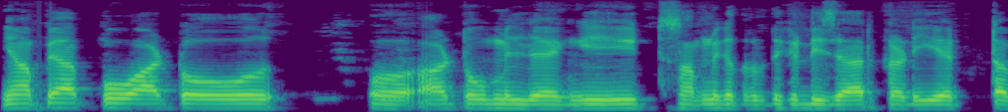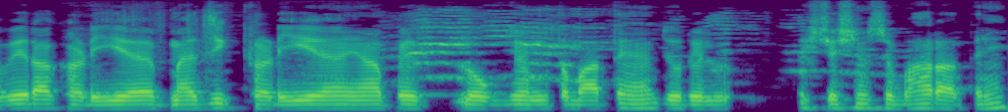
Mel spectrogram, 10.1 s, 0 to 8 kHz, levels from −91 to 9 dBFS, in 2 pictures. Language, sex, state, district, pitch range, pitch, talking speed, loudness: Hindi, male, Uttar Pradesh, Gorakhpur, 110-120 Hz, 115 Hz, 185 wpm, -15 LUFS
